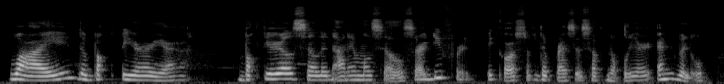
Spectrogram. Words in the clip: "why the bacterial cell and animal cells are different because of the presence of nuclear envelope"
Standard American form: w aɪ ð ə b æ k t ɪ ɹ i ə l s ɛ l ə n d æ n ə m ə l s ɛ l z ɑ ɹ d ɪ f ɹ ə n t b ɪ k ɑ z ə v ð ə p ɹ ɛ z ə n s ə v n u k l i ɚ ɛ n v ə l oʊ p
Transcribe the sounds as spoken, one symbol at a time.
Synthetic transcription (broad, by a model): w aɪ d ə b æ k t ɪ ɹ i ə l s ɛ l ə n d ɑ n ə m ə l s ɛ l s ɑ ɹ d ɪ f ɹ ə n t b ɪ k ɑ s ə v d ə p ɹ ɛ s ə s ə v n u k l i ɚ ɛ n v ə l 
